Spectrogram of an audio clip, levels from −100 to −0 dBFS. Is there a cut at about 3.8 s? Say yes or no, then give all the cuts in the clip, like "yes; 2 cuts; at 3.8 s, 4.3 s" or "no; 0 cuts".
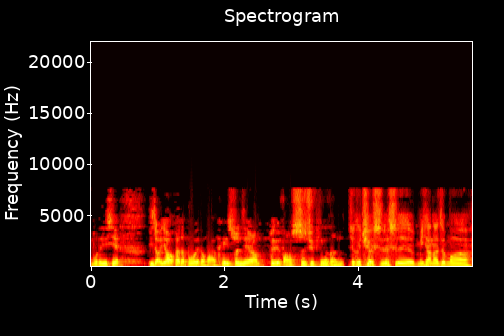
yes; 1 cut; at 3.8 s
